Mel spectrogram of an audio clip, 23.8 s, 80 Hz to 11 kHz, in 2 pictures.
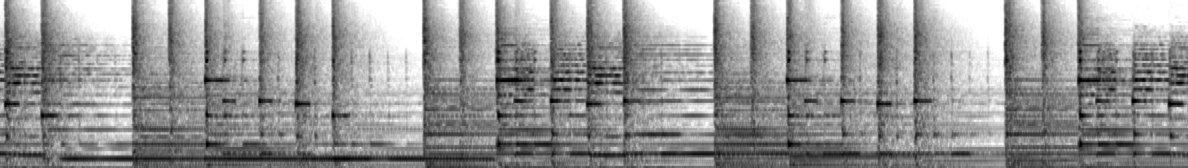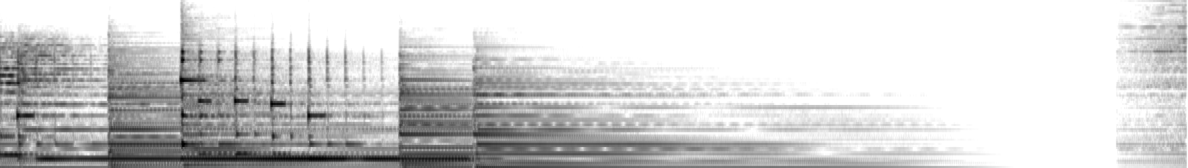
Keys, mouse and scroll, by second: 3.4 click, 7.1 click, 13.9 right click, 14.0 right click, 15.6 click.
